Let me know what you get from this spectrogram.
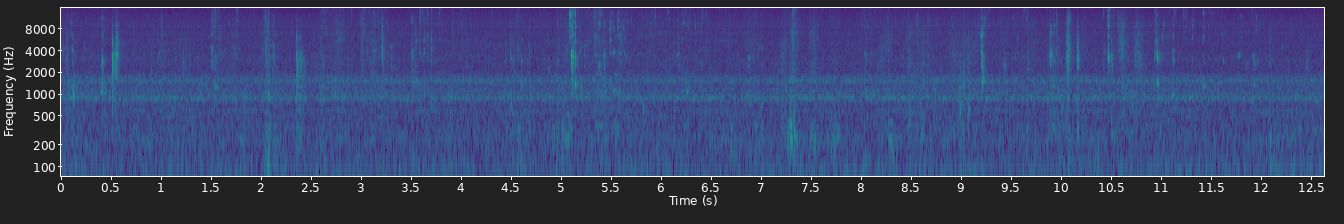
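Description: Close-up chewing of a fried roll, with scattered small clicks and taps of a metal knife and fork cutting on a paper plate, over a steady faint background hum.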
